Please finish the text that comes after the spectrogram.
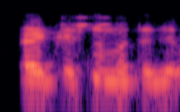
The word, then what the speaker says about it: Krishnamurti: that is never ever see it and it's pronounced Krishnamurti one last question I mean there's spiritual practitioner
